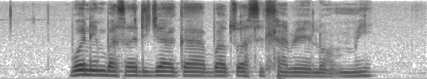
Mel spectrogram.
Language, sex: Tswana, male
